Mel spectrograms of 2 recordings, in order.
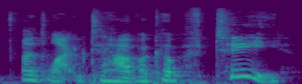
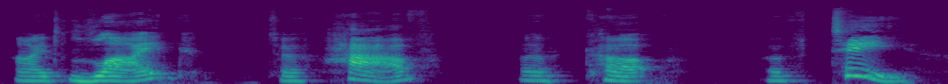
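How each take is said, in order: First: Said in the usual way. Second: Very slow beat, punching "like", "have", "cup", "tea"; "I'd LIKE to HAVE a CUP of TEA", drawn out in pieces; exaggerated iambic stress. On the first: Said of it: "I'm obviously exaggerating this". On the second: Shown as a demonstration. Teacher exaggerating so students can hear, heavy iambic stress. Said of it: "I'm obviously exaggerating this so you can hear it".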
